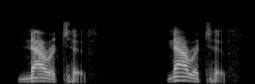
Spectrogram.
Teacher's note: Now, in the word narrative, we have 3 syllables, and the first syllable has the stress mark. So it is the one which is accented.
